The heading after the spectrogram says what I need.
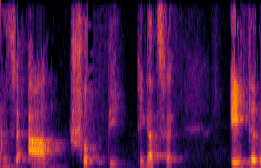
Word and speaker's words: আসক্তি: পাবা তিন সত্যি তো সত্যি যেভাবে উচ্চারণ করি আমাদের আসক্তিটা উচ্চারণ একই আসক্তি লিখবো এভাবে তত সংযুক্ত কিন্তু উচ্চারণ হচ্ছে আ সত্যি ঠিক আছে এইটার উচ্চারণ কেমন হবে এটার উচ্চারণ হচ্ছে আ সত্যি এরকম আর যদি কেউ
